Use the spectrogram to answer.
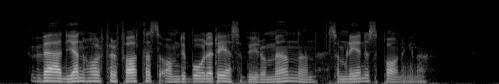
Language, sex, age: Swedish, male, 25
